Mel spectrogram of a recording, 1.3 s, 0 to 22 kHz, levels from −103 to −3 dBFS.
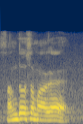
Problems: none marked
